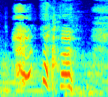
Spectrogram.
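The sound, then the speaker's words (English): A puppy in Southern California grumbles right up against the microphone, a few loud, throaty vocal bursts with wavering pitch that rise and fall in quick succession, with no one speaking. “is loudly grumbling very close to the microphone, and we can't get him to stop or leave.”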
